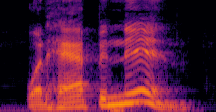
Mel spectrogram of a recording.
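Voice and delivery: normal talking voice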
